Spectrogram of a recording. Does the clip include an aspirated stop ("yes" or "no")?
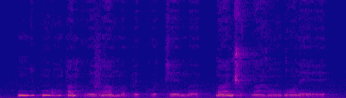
no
